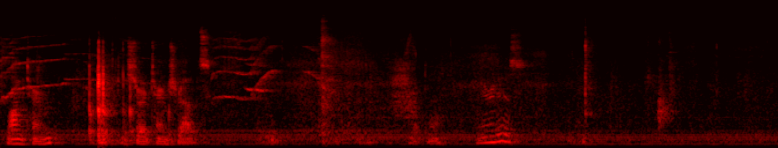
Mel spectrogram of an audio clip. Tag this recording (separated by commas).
Speech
